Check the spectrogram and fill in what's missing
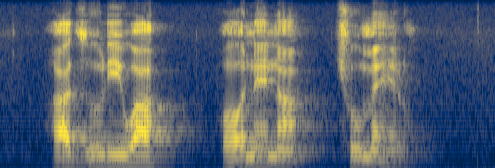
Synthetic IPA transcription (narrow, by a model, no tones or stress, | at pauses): ɦad͡zuɺiwa | ɦɔnɛnat͡ʃʰumɛːɺɔ̰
